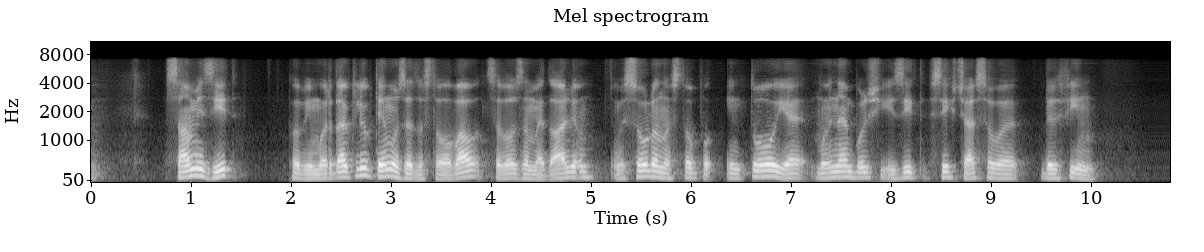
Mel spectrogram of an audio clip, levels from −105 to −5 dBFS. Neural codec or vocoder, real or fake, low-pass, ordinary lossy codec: codec, 16 kHz, about 1 kbps, DyCAST, with the encoder's durations; fake; 7.2 kHz; none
